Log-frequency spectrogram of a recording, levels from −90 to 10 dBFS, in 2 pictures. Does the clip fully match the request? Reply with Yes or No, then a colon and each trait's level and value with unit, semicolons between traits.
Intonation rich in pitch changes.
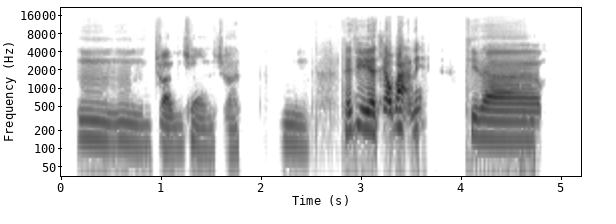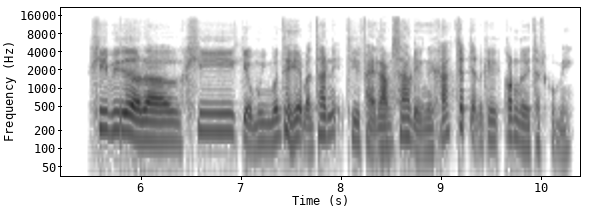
Yes: wide, 6.3 semitones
